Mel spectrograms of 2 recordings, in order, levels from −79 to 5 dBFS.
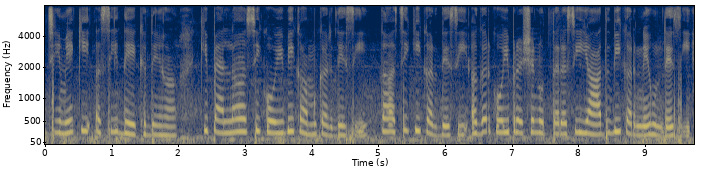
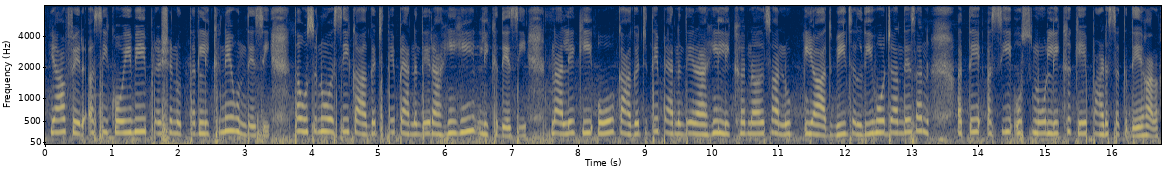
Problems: none marked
